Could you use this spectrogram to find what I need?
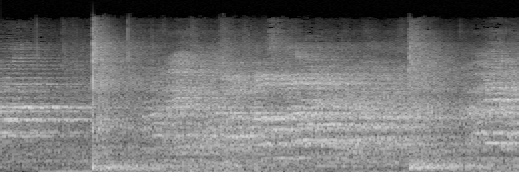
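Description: A volleyball is struck hard by hands in an echoing gym.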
